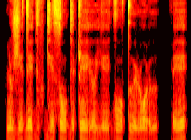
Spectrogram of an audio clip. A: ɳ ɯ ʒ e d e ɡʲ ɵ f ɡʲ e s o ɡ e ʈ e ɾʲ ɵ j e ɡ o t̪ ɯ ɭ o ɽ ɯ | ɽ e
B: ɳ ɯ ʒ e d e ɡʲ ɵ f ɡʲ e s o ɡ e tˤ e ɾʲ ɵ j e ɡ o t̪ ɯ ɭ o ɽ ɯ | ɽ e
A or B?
A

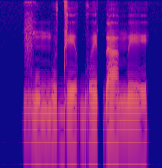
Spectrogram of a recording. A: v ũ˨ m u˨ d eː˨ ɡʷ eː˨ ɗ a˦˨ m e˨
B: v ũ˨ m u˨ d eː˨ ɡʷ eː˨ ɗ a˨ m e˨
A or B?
A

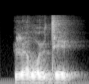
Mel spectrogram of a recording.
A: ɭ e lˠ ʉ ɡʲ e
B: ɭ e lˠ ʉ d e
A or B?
B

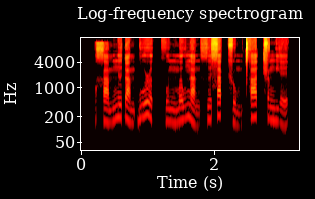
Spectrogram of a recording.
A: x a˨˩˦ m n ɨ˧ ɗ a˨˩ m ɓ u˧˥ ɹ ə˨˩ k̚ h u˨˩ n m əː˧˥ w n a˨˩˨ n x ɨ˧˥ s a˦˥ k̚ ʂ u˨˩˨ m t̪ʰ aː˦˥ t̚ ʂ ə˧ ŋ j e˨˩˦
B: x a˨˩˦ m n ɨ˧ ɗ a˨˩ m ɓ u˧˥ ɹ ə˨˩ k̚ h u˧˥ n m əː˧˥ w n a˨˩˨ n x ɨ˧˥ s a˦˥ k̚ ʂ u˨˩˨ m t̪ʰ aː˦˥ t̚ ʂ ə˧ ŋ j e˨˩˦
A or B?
A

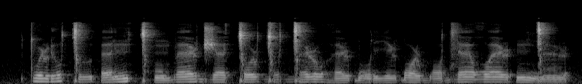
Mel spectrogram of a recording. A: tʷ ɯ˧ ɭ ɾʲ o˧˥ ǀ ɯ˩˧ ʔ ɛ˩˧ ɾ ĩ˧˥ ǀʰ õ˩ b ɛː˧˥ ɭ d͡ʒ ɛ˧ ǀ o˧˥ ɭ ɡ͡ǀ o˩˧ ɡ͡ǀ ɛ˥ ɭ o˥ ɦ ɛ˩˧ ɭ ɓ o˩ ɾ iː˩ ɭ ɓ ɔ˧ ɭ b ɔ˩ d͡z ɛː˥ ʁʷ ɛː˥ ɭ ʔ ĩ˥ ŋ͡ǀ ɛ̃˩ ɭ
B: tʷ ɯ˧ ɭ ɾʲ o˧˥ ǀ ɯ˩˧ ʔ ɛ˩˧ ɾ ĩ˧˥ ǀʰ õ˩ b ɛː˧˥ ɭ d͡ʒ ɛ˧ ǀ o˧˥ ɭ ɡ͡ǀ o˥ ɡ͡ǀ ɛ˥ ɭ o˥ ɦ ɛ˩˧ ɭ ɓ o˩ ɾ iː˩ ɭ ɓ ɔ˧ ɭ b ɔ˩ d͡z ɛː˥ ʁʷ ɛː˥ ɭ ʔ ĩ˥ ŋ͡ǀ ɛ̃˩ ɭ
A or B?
B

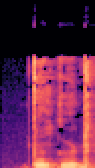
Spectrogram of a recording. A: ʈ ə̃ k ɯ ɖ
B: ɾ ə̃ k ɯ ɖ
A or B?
A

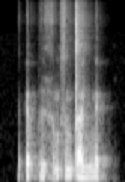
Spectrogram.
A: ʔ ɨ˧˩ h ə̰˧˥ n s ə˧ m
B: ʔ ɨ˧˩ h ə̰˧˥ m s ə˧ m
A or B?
B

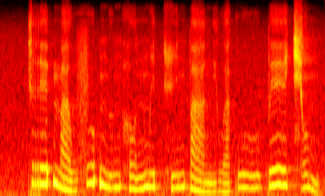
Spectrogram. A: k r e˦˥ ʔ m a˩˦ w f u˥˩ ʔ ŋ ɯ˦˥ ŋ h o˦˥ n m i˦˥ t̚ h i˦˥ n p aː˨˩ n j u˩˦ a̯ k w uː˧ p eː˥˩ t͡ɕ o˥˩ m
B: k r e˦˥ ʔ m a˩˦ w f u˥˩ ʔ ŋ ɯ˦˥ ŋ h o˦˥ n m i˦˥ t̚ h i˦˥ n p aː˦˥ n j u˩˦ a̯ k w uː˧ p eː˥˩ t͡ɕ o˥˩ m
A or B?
A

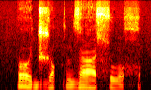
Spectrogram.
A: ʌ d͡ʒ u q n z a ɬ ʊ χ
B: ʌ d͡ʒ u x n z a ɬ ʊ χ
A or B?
A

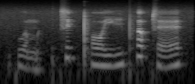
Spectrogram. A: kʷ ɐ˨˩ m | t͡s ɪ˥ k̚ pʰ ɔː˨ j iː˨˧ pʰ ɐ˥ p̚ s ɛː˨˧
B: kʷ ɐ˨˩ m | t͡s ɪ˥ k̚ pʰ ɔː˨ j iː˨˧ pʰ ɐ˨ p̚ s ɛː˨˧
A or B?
A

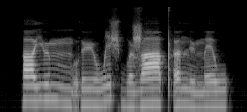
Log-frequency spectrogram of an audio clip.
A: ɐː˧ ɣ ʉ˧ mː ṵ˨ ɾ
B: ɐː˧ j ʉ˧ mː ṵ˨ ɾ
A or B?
B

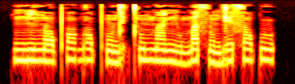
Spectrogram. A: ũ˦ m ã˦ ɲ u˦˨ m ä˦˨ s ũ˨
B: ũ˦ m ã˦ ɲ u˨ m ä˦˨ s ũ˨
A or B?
B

